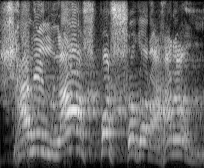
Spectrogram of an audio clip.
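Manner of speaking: crowd of voices shouting together.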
